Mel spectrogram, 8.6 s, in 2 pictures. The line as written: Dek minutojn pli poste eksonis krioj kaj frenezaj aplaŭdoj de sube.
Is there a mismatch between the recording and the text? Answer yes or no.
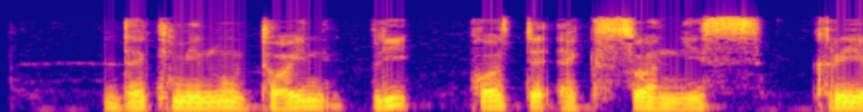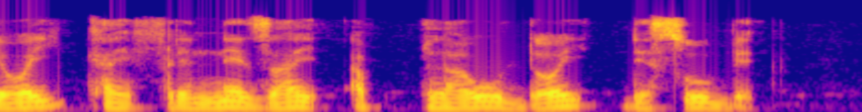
no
